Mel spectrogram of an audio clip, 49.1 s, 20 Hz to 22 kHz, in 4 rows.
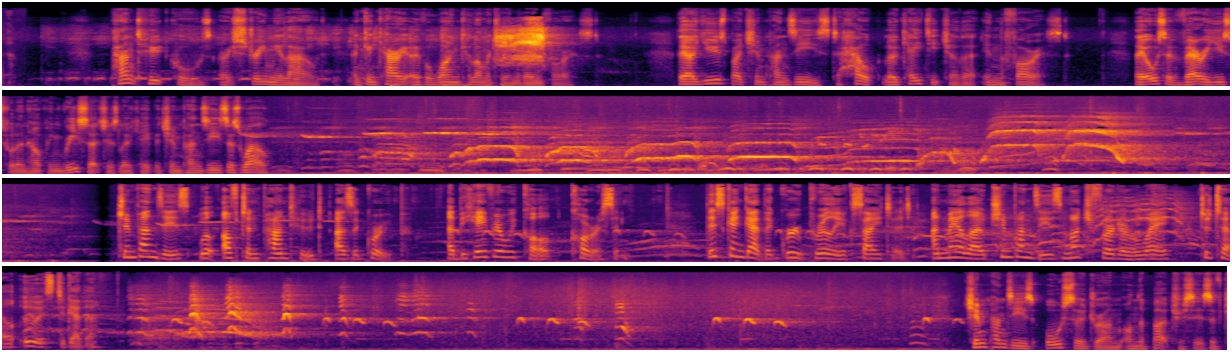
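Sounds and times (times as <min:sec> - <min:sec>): chimpanzees pant-hooting: 0:00.4 - 0:01.1, 0:30.9 - 0:31.6, 0:32.5 - 0:36.7, 0:37.7 - 0:41.7
chimpanzees pant-hooting and screaming: 0:15.2 - 0:24.6, 0:30.8 - 0:31.6, 0:32.5 - 0:36.9, 0:37.7 - 0:43.2.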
